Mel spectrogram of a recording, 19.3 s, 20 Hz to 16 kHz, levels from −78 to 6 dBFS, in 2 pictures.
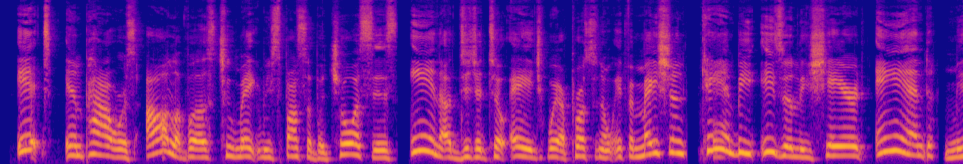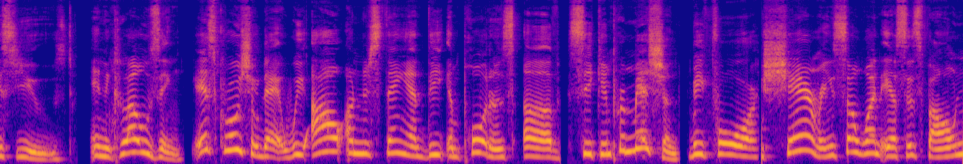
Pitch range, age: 185-285 Hz, 40-59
